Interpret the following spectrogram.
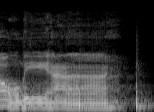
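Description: A country song ending: a singer holds a long final note over the band, then the music fades out near the end.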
